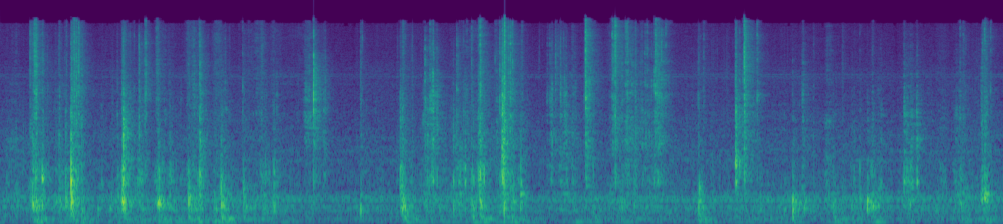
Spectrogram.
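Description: Sheet-metal back lid of a video mixer being worked loose and lifted off its chassis: a quick, irregular run of small clicks and taps throughout.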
